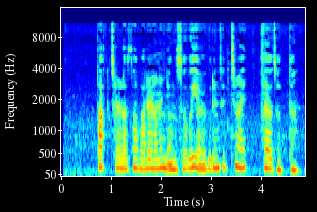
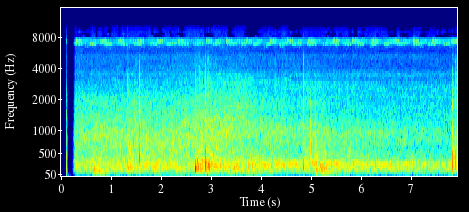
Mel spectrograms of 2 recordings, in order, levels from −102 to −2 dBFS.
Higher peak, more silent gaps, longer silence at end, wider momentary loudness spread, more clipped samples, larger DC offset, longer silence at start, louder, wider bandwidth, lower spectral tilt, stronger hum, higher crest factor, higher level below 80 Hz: second, -12 dBFS vs -6 dBFS; neither; first, 0.15 s vs 0 s; second, 5 LU vs 13 LU; neither; neither; first, 0.7 s vs 0.1 s; first, -29 LUFS vs -34 LUFS; first, 11.5 kHz vs 10 kHz; about the same, -6 dB/octave vs -6 dB/octave; neither; second, 16 dB vs 26 dB; first, -60 dBFS vs -70 dBFS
